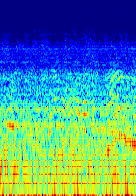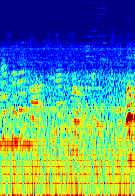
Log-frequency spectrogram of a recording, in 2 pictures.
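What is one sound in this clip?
A man and a woman talk nearby.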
